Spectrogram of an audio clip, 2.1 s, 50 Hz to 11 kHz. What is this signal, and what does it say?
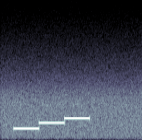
Telephone call progress tone (North American plan), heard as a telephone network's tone, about 980, 1430, 1800 Hz, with phone line noise. Special information tone.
